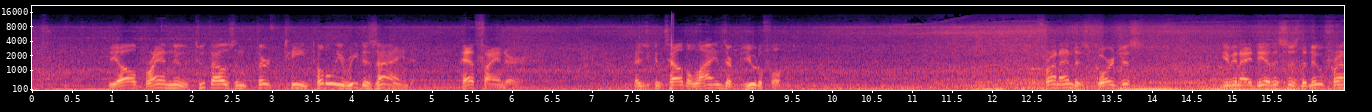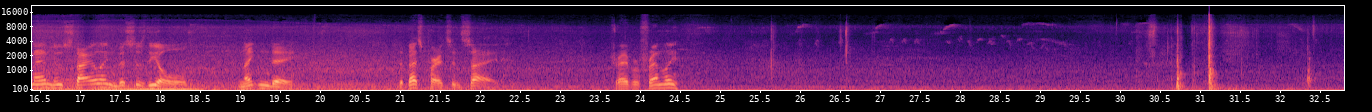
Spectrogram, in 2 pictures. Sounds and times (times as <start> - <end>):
Speech: 1.0 - 4.8, 5.4 - 6.2, 7.5 - 9.4, 12.6 - 13.9, 14.9 - 18.4, 19.0 - 19.8, 21.0 - 22.4, 23.6 - 24.6.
